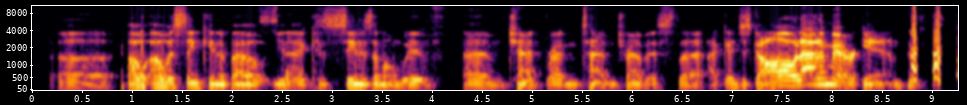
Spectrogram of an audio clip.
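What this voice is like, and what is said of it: English accent. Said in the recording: “You don't have to do the accent anymore. We get it. You're from England.”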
